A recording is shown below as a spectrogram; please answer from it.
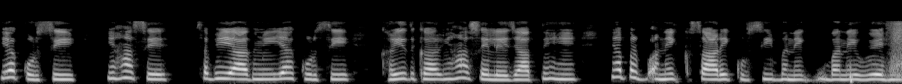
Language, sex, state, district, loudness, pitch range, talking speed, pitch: Hindi, female, Bihar, Saran, -17 LUFS, 225-260 Hz, 155 wpm, 235 Hz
